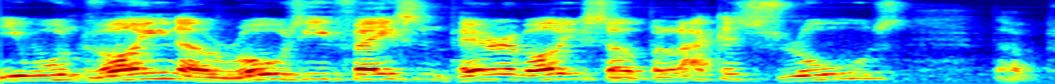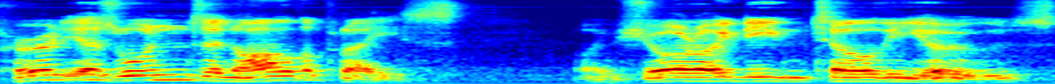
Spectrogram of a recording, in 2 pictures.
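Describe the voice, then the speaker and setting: Very slow and fairly high-pitched, a man with a Dorset accent makes very wide pitch swings and big swings in loudness. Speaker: poetry reader in costume. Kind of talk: poetry reading. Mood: festive, jovial. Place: home room. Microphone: phone near.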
